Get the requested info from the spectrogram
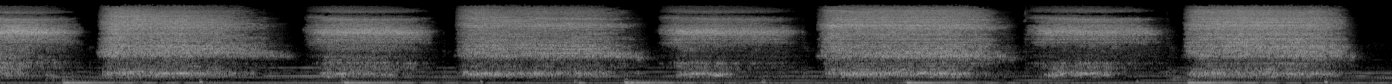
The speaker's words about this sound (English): feeling as your entire body begins to activate, feeling the nervous system begin to upregulate, feeling that full body aliveness, breathing in and breathing out. We'll be here for about 20 more rounds of the breath.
